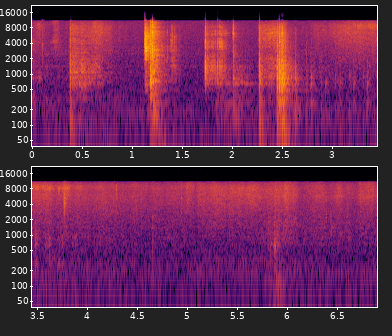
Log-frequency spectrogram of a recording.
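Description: Metal thread snips snipping through the yarn end and clicking as they are handled: several sharp clicks in the first two and a half seconds. Then only faint rustling of the crocheted cowl being handled.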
